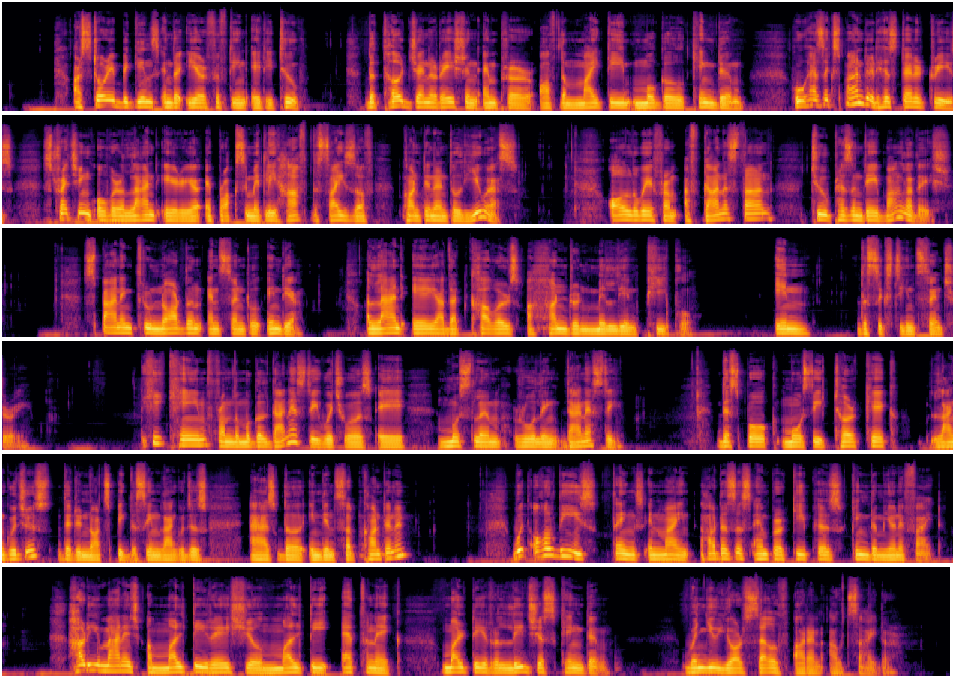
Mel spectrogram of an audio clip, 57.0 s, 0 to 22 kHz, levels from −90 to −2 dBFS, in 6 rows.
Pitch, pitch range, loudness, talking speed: 105 Hz, 100-115 Hz, -19 LUFS, 125 wpm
